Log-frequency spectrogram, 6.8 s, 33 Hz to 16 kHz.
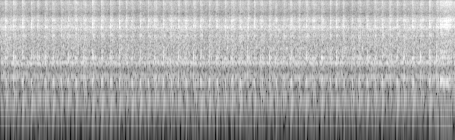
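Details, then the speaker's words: Honda EZ90 Cub single, just started after petcock set to run: quick, even putt-putt with light clatter, steady throughout; idle running a little high, otherwise running strong, WD-40 burning off the exhaust pipe. "Idle's a little high, but we'll let it run a little bit."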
